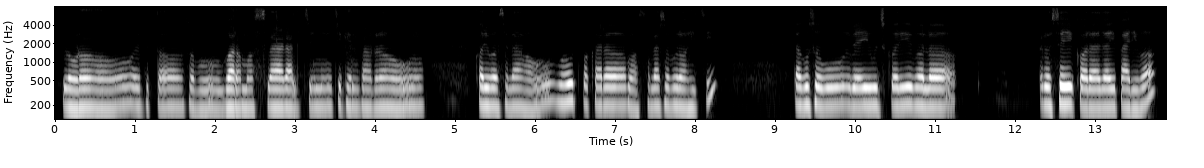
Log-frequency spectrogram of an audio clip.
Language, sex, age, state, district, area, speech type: Odia, female, 30-45, Odisha, Kendrapara, urban, spontaneous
